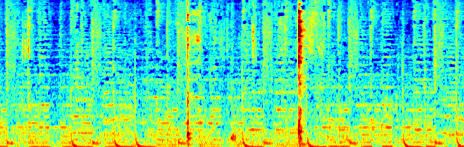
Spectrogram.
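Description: Background music with a steady beat, with two sharp clinks of cutlery against a plate, about two and a half and four seconds in; the second clink is the louder.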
